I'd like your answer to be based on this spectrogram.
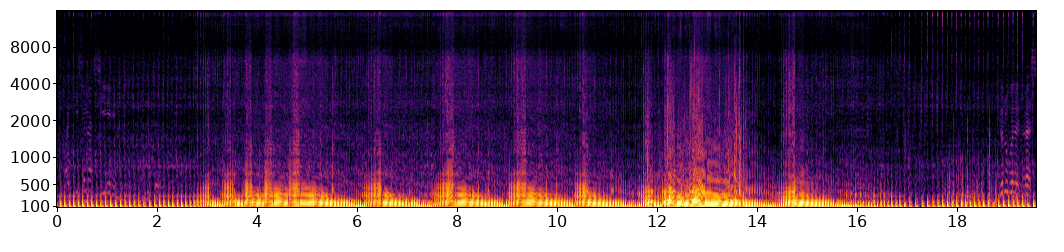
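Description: A motorcycle fitted with an Akrapovic exhaust with the silencer removed, its engine idling loudly and blipping through a series of sharp throttle revs, close up.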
